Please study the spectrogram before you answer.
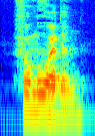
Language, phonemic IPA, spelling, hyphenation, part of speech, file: Dutch, /vərˈmoːr.də(n)/, vermoorden, ver‧moor‧den, verb, Nl-vermoorden.ogg
- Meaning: to murder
